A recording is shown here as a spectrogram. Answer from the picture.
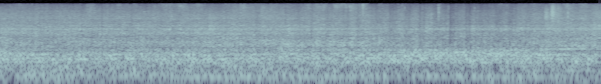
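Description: Passenger train running along the track, heard from inside the carriage: a steady, dense rumble of wheels on rails with some clickety-clack.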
